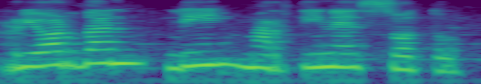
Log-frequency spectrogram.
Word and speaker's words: Riordan Lee Martinez Soto: For those not in the know, my name is Riordan Lee Martinez Soto. Roll your R's. Get the accento right. Don't come at me with your gringo version because you can't be bothered to learn.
